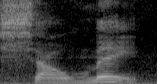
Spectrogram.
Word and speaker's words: Xiao Mei: ways or three ways one is the proper chinese mandarin way which is xiaomi okay yes xiaomi small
